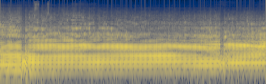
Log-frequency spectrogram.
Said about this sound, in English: Yes, that bike is so loud, I lost my train of thought. Sure. Yes, that guy's going. I think that guy cut his exhaust pipe or something.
